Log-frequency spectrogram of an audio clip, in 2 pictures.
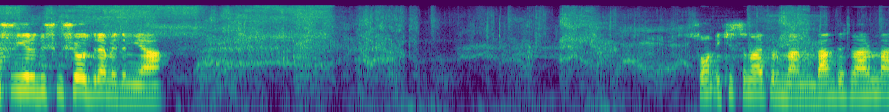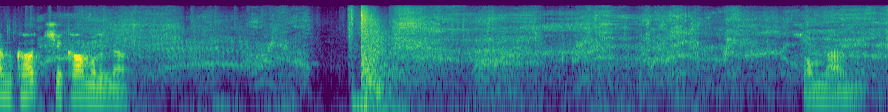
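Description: A man talks animatedly into a microphone, close by.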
